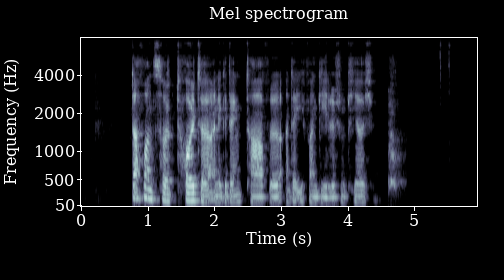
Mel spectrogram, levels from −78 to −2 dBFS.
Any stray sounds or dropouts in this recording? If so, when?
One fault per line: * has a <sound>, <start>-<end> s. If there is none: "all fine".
* has a bark, 4.6-4.9 s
